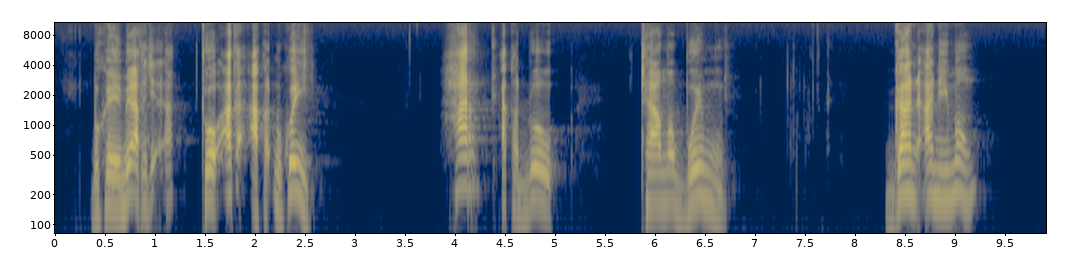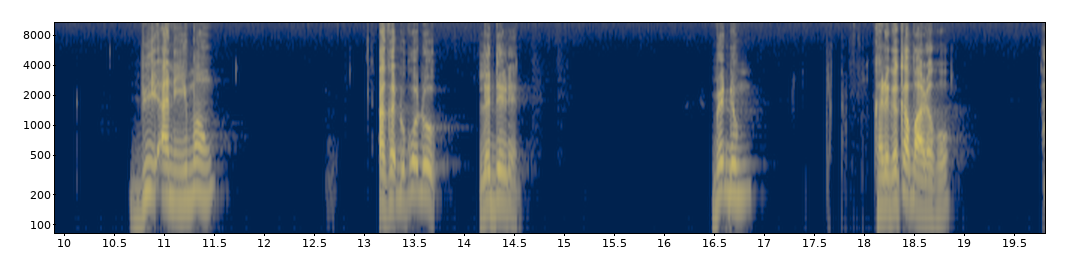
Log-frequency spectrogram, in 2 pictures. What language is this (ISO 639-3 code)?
kna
